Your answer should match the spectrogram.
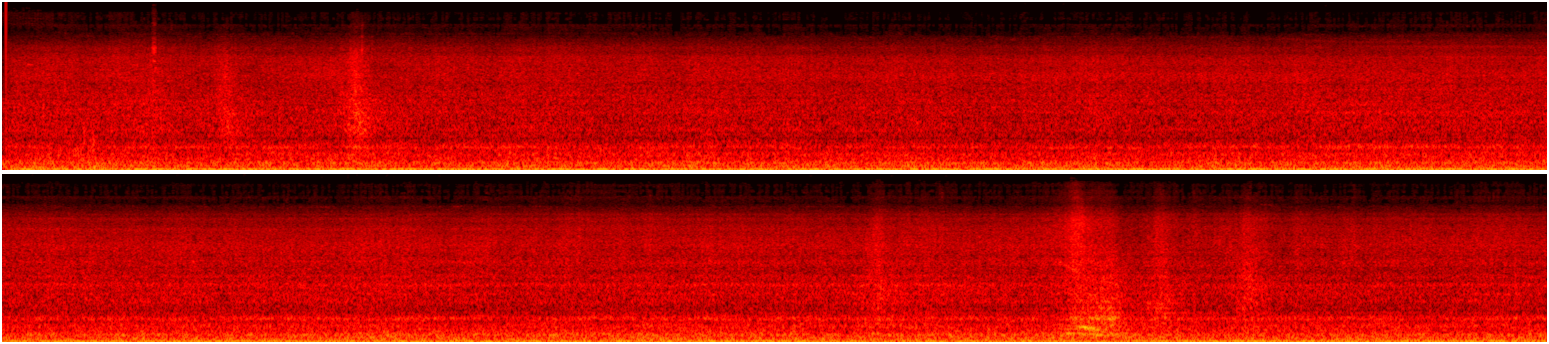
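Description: Steady road and tyre noise of a car driving at cruising speed, heard from inside the cabin, with a low rumble underneath.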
